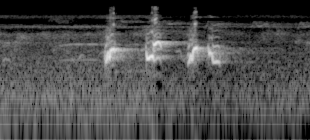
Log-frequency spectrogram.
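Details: Bulbul lure song used to attract wild birds: a single short phrase of three rich, bubbly, warbled notes, rising then dropping, in a quiet setting.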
